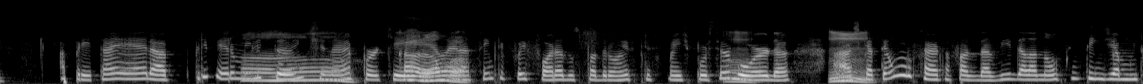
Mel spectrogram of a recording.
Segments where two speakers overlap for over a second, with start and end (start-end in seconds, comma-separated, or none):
2.4-4.8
